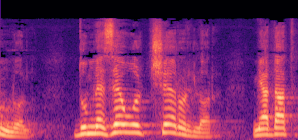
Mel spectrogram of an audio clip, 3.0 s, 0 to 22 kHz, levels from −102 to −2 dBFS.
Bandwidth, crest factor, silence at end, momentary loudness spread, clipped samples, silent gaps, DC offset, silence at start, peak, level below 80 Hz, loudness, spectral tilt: 13 kHz; 16 dB; 0 s; 16 LU; under 0.1%; none; under 0.1%; 0 s; 0 dBFS; -62 dBFS; -16 LUFS; -4.5 dB/octave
